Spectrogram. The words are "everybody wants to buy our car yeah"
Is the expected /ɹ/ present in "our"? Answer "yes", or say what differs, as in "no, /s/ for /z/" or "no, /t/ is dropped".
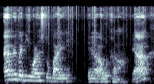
no, /w/ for /ɹ/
